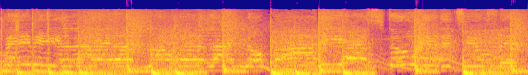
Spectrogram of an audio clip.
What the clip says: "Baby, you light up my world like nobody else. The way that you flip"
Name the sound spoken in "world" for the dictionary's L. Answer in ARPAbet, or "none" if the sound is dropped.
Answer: none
